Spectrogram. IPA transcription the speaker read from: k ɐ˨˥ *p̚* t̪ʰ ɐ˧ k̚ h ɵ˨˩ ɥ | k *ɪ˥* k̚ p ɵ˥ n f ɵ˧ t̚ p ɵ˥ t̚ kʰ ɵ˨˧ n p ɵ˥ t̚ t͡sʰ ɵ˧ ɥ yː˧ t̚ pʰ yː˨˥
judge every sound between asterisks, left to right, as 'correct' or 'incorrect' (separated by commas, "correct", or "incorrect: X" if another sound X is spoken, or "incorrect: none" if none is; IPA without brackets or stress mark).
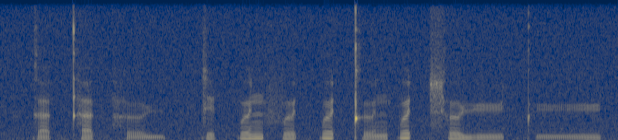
incorrect: k̚, incorrect: ɪ˧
